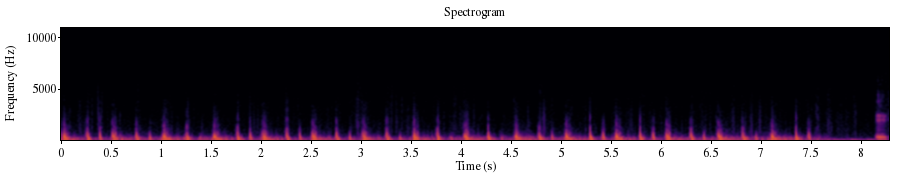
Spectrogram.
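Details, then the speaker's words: Adult with regular heart sounds near 120 beats a minute and an extra low thud after the second sound: a pathological third heart sound (S3 gallop). "Ejemplo vigésimo. Tercer ruido cardíaco audible como signo patológico en los adultos."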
